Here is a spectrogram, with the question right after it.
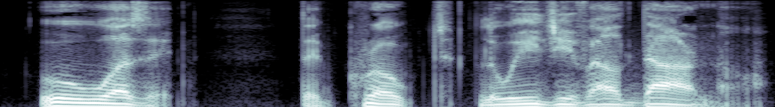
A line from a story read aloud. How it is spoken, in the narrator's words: asked the Italian hoarsely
